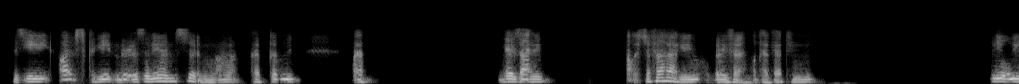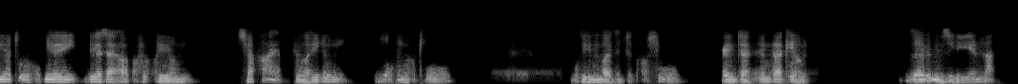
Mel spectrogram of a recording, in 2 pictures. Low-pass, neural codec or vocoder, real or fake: 5.4 kHz; codec, 16 kHz, 0.5 kbps, FreqCodec, smaller model; fake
